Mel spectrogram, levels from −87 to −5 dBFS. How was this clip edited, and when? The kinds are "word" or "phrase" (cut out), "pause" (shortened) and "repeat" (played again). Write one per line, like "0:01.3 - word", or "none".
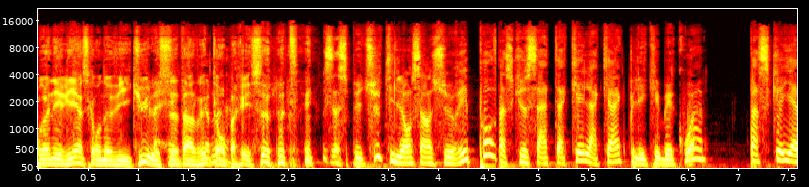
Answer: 0:02.9 - word
0:04.6 - word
